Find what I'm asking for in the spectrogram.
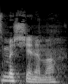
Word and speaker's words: Machinima: Do any of you guys keep track of, I'm going to butcher the name, it's Machinima or Machinima? – It's Machinima.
